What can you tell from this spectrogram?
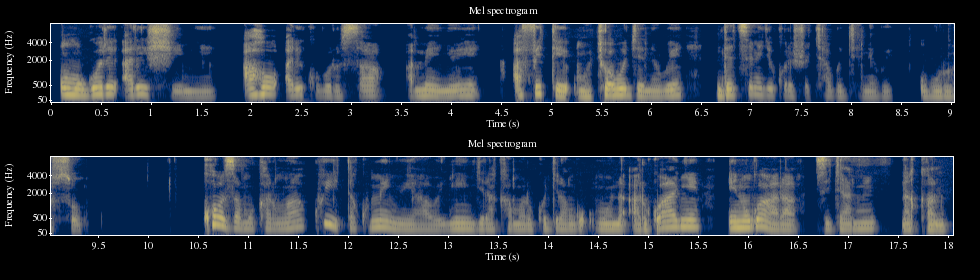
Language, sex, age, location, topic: Kinyarwanda, female, 18-24, Kigali, health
